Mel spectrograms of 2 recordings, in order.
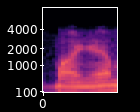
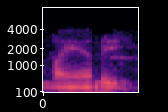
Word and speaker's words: Miami: so say it and we have Miami Oklahoma not Miami so okay so Patrick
